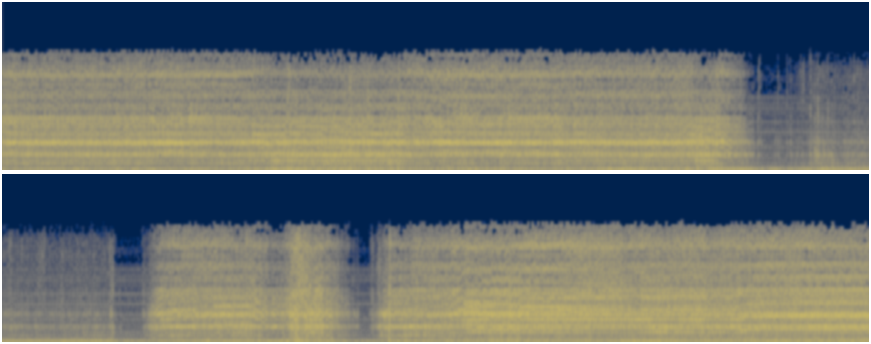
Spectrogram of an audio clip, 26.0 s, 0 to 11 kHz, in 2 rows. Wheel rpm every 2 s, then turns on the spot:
160, 160, 160, 160, 160, 80, 20, 40, 110, 110, 190, 200, 230.
12-14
